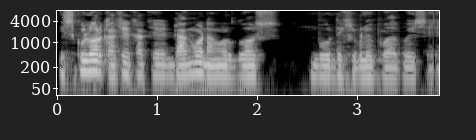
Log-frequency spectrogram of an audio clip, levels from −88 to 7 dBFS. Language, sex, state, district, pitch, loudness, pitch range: Assamese, male, Assam, Sonitpur, 115 Hz, -21 LUFS, 110-125 Hz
